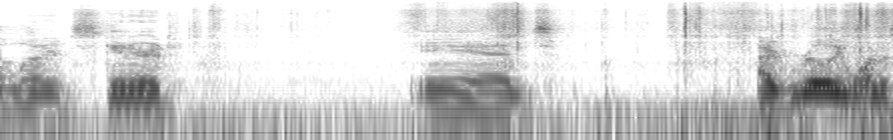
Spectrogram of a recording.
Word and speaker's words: Lynyrd Skynyrd: And this is the the first one pronounced uh Leonard Skinnard.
